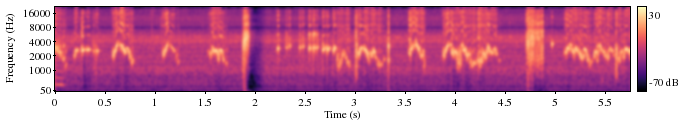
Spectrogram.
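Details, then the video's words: Captive male budgerigar making his routine farty noises, recorded 23 May 2017: chattering runs of bent, rising-and-falling chirps and scratchy notes, broken by a few sharp broadband pops, with brief human talk around. "Budgie - Who's Making Farty Noises?"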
